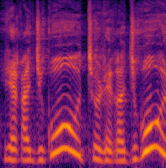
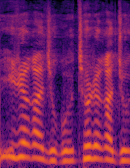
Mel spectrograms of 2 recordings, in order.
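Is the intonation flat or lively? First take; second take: lively; flat. First: The pitch moves a lot, sounding excited. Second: The pitch stays level, sounding monotone. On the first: This is how Seoul speakers talk. "되게 호들갑스럽게 그러니까 성조가 살" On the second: This is how Daegu speakers talk. "대구 애들은 말할 때 보면 이렇대요"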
